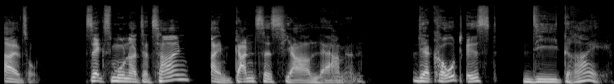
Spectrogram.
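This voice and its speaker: A man, a podcast host, reading a sponsor ad in an upbeat, salesy way with a husky voice. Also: medium pitch, big pitch swings, takes it slowly, no echo. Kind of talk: ad read. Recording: dry close mic.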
